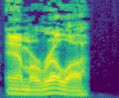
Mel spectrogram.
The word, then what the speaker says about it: Amarillo: Apparently, in this part of Texas, they pronounce the name of their town Amarilla, so it comes out Amarillo Gorillas.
